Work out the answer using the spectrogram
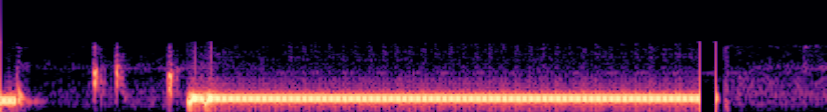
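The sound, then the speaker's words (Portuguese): Steady telephone line tone while a phone call is transferred, holding an even mid pitch for about two seconds. A few short clicks come before it, and another click cuts it off. “peço que aguarde na linha que eu vou transferir o contato para o controle de qualidade”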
